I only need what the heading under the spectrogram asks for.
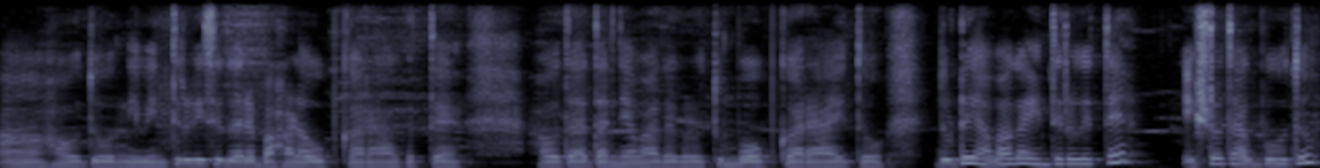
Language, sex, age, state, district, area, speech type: Kannada, female, 18-30, Karnataka, Shimoga, rural, spontaneous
